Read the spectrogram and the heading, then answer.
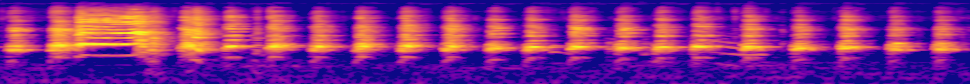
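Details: One long squawk from hens opens, then evenly spaced clucks follow about twice per second, each short and throaty, fading and swelling in a steady pulse.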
